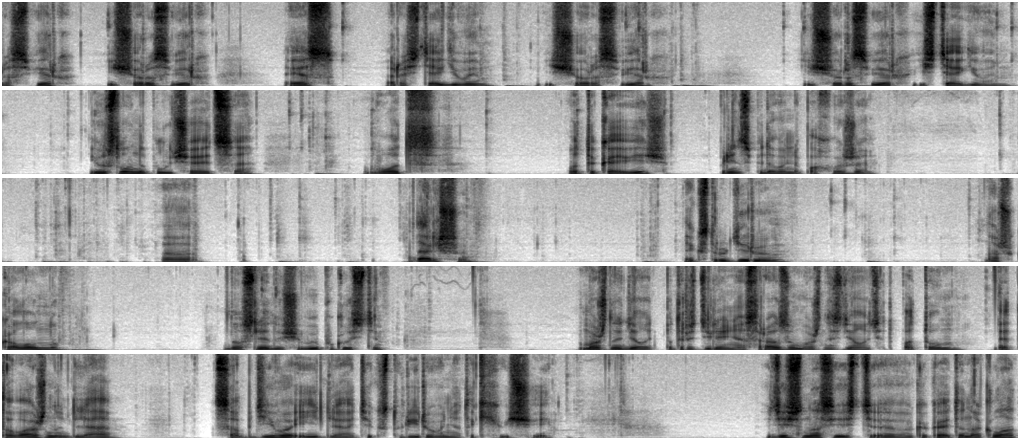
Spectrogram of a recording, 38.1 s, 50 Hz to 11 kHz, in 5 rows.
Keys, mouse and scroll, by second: 1.2 s, 3.7 e, 5.0 e, 6.3 s, 7.8 scroll down 1, 8.1 middle click, 8.4-8.9 scroll down 5, 10.0 Tab, 10.2 scroll up 1, 10.5 middle click, 11.4-12.1 scroll up 2, 12.1 middle click, 14.0-14.9 scroll down 2, 15.1 KP_1, 15.5 Tab, 16.1 ctrl+z, 16.6 ctrl+z, 17.5 shift+middle click, 17.9 scroll up 2, 18.6 shift+middle click, 19.0 scroll up 1, 20.2 e, 21.8 shift+scroll up 1, 21.9 shift+middle click, 22.7 scroll down 3, 23.4 g, 27.3 ctrl+r, 31.5-31.9 scroll up 1, 32.2 shift+middle click, 33.5-33.8 scroll up 1, 34.5 shift+middle click, 34.9 scroll up 2.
